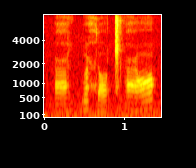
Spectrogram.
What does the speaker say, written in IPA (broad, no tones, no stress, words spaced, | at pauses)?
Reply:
ʕi̤ɡ͡bə̃ħ ɾɒɡ͡ǁi̤ʕɑ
